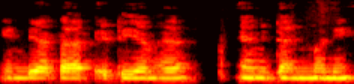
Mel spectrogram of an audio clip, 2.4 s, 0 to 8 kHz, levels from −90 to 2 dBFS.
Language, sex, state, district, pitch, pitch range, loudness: Hindi, male, Jharkhand, Jamtara, 120 Hz, 120-125 Hz, -26 LUFS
